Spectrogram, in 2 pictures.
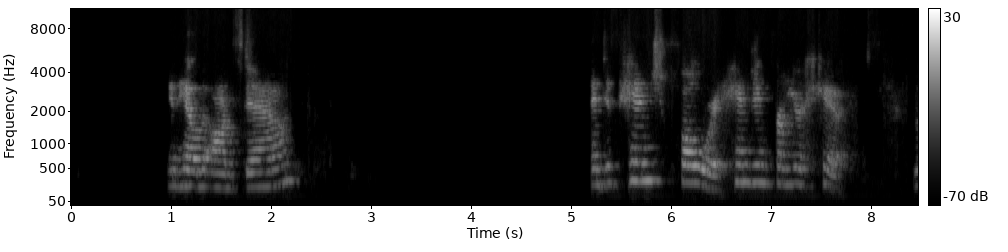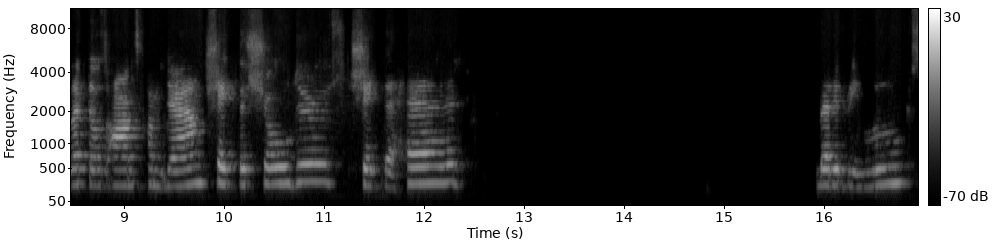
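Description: A woman speaks calmly and clearly into a close microphone, giving instructions in short phrases.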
